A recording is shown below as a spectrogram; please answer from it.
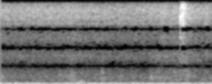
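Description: Steady low rumble of room background noise, with no other distinct sound.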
